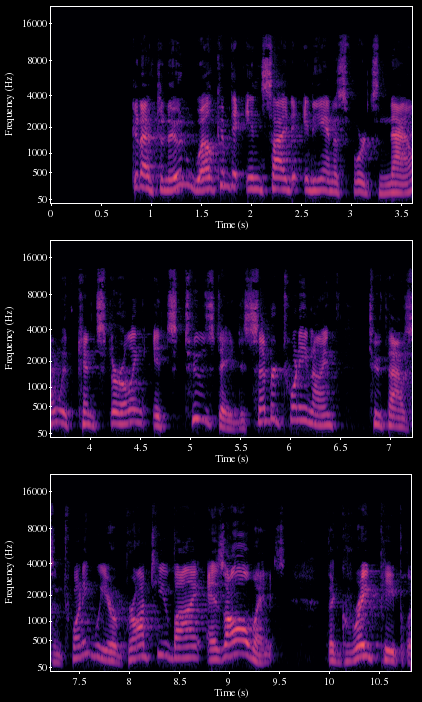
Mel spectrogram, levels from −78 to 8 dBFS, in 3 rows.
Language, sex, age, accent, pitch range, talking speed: English, male, 50-69, American, 155-205 Hz, 150 wpm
